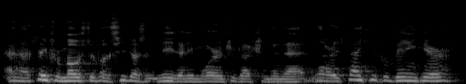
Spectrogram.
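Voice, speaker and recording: A man's voice: on the high side, fairly quick, mellow. A man giving an informal, hesitant introduction of a speaker to a live audience. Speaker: event organiser introducing a speaker.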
